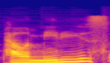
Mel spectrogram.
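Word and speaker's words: Palamedes: to play properly and it's palamides i believe is how it's pronounced um but basically it's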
